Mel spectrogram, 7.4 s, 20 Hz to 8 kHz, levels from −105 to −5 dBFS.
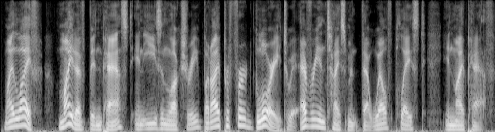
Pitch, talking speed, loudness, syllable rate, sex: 115 Hz, 185 wpm, -19 LUFS, 5.1 syllables/s, male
